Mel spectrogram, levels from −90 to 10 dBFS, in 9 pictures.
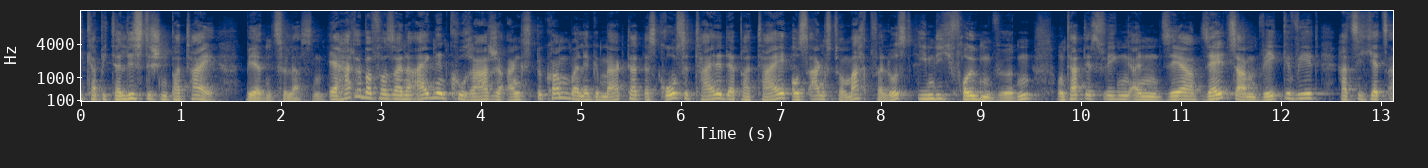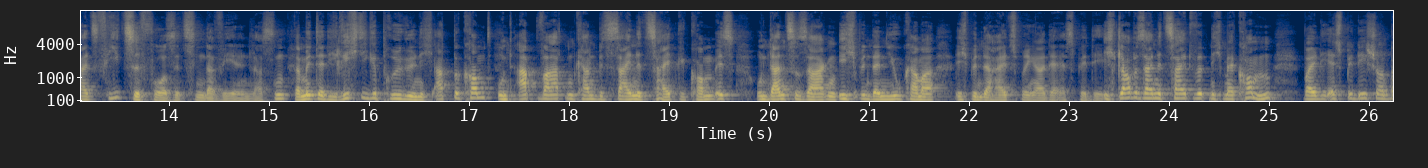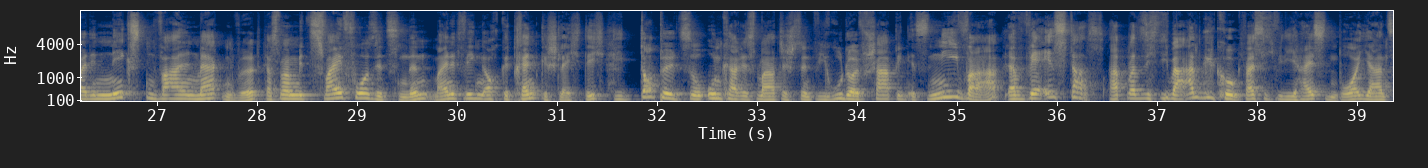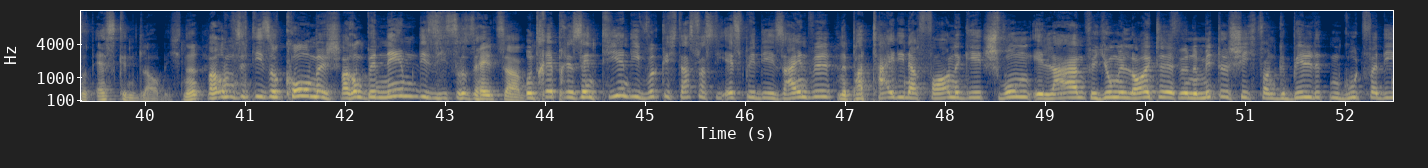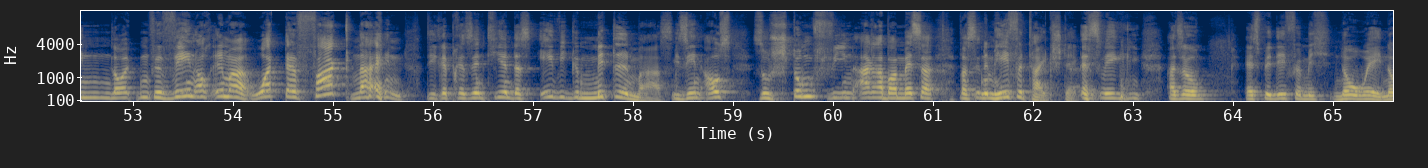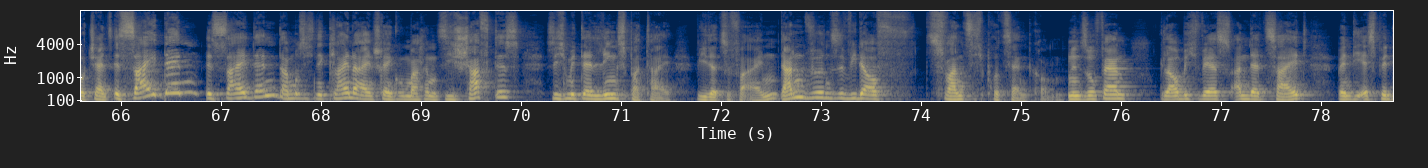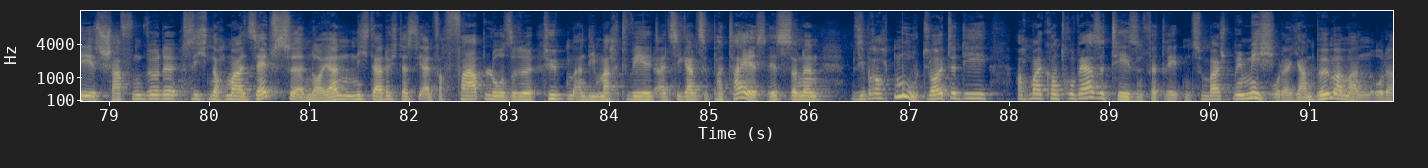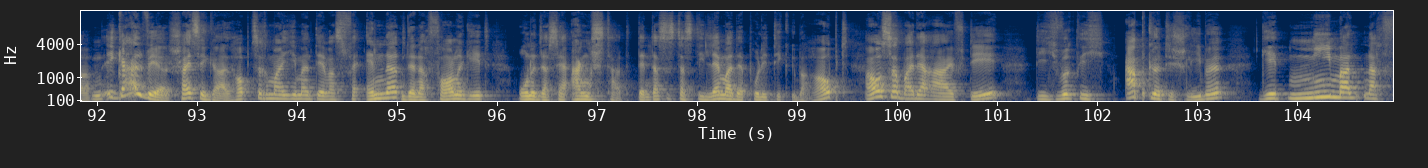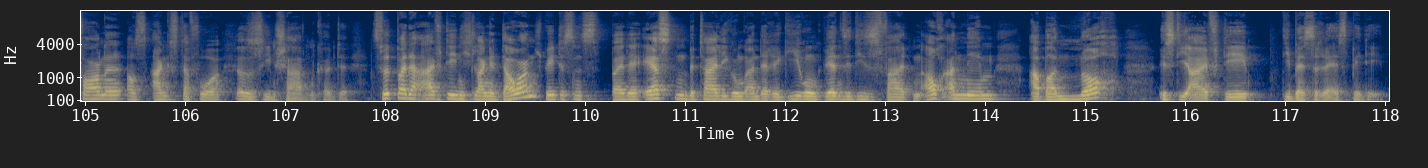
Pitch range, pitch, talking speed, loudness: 130-185 Hz, 155 Hz, 190 wpm, -19 LUFS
